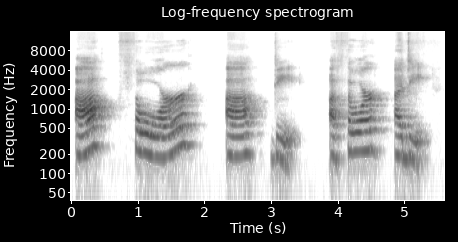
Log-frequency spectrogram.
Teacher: think of that T as a super fast D sound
